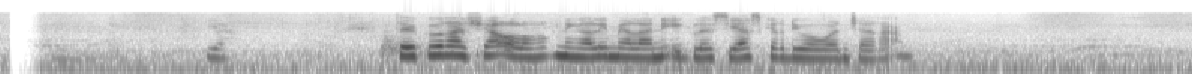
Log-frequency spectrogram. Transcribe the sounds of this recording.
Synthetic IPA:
ja | t̪əkuɾaʃaɔlɔɦɔk̚niŋalimelaniʔḭɡlesiaskɨrdiwawaɲt͡ʃaɾa̰

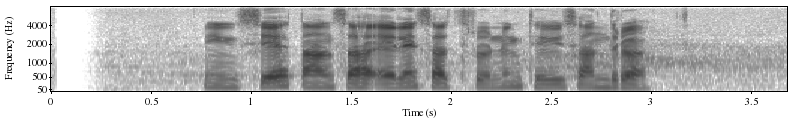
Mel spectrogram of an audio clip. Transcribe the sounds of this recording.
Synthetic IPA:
ɪŋsɛht̪ansahelɪŋsad̥ʒ̥ɾonɪŋd̪̥ɛ̤wisand̪ɾa

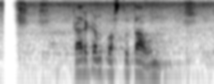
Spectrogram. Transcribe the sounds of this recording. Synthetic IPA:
kaɾjekrʌmprʌst̪ut̪aɦun

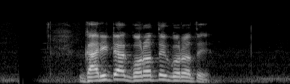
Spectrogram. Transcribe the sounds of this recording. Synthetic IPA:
ɡaɾiʈaɡɔɾat̪̬eɡɔɾat̪e

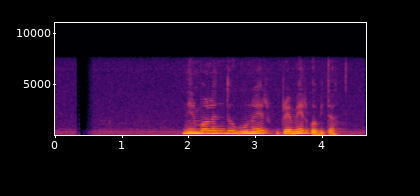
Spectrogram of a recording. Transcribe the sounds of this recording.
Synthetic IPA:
niɾmolend̪uɡuneɾpɾemeɾkobit̪a

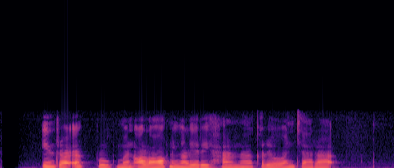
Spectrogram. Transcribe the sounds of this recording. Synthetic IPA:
ʔint̪ɾaʔɛk̚pɾuɡmanʔɔ̰lɔɦɔk̚niŋaliɾiɦanakəɾiɔwant͡ʃaɾa

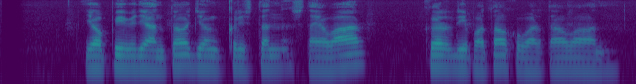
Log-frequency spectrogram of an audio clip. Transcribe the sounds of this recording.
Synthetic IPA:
jɔpiwidiant̪ɔd͡ʒɨŋkɾist̪ənst̪ɛwar | kɨrdipɔt̪ɔkuwart̪awan

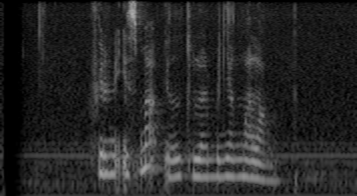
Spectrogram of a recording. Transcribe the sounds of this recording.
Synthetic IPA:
firnḭʔḭsmaʔild̪̥o̤lanpəɲaŋmalaŋ

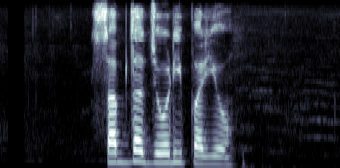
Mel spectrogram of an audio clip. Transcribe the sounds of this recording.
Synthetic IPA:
səb̚d̪əd͡ʒoːɽiːpəɾɪjoː

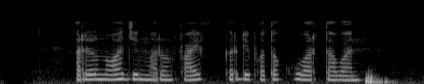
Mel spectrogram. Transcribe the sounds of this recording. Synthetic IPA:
ʔaɾilnɔahd͡ʒɨŋmaɾunfajfkɨrdipɔt̪ɔkuwart̪awan

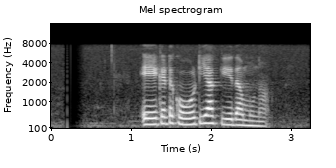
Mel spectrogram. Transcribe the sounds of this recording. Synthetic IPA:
eːkəʈəkoːʈijakːijəd̪amuna

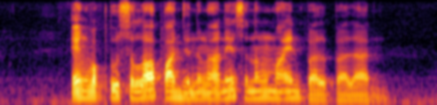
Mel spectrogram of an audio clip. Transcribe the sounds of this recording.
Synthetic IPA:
ʔɪŋwək̚t̪usəlɔpaɲd͡ʒənəŋanesənəŋmaɪnb̥ä̤lb̥ä̤lan

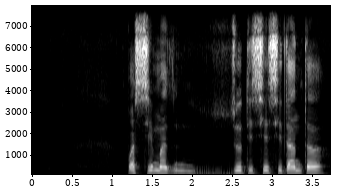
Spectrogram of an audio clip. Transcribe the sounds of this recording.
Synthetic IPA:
pʌst͡simːa | d͡zot̪isesid̪ʱːant̪ʌ

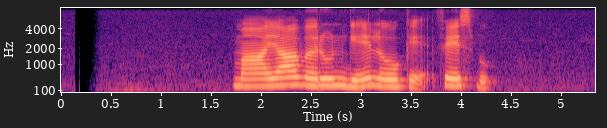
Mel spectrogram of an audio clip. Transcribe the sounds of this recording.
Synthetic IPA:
maːjaːʋəɾuŋɡeːloːkefeːsbuk

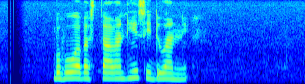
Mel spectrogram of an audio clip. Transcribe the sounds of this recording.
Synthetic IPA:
boɦuaʋast̪aːʋanɦiːsid̪uʋanːe

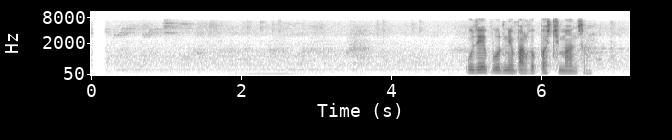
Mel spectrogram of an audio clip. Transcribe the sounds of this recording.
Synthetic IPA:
ud̪epurnepalkopʌst͡simant͡sʰʌ

